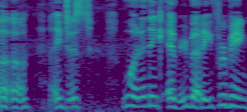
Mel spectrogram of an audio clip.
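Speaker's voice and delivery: mock blubbering, tearful crying voice. Retelling a reality show scene where he breaks down: imitating someone crying. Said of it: "he starts the waterworks again".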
